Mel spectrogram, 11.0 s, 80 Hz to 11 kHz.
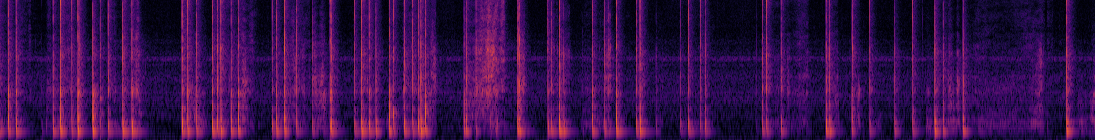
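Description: Long painted nails tap rapidly on the top of a hollow plastic lid on a clear plastic jar. The taps come in quick clattering bursts with short pauses, each a dry, hollow click with a low-mid tone near 240 Hz and almost no ring. A brief soft scratchy wash appears midway.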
